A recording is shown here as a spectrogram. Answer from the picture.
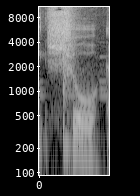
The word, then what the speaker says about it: Shaw: That's Desiree, D-I-S-R-E-E, Shaw, S-H-A-W.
